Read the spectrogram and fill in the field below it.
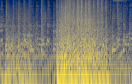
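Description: Rapid gunfire in the Call of Duty Cold War video game, where scattered shots give way to a sudden, loud, sustained burst of automatic fire lasting about a second before easing off.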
